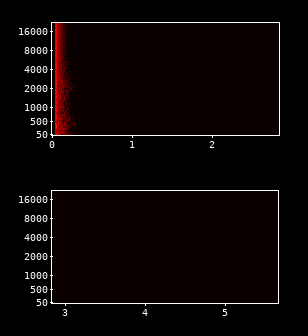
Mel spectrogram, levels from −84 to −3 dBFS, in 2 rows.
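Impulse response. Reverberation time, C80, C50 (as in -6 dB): 0.65 s, 14.0 dB, 10.5 dB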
